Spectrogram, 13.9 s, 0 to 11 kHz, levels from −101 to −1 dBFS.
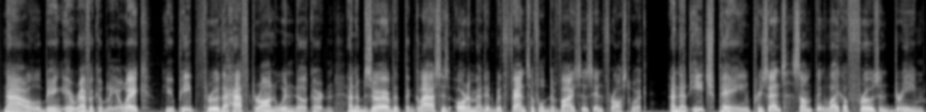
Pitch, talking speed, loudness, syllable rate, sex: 150 Hz, 150 wpm, -22 LUFS, 4.3 syllables/s, male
